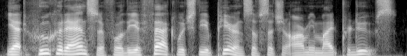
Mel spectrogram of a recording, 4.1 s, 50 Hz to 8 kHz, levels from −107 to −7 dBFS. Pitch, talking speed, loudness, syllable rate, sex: 130 Hz, 235 wpm, -19 LUFS, 6.2 syllables/s, male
